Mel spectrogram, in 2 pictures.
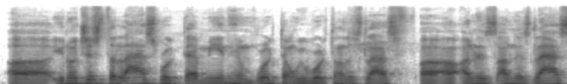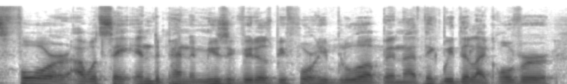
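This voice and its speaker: Fast, with hardly any pauses, this man's lowish, darkish voice keeps a steady tone. He's a US comedian and music video director on a podcast, rambling through casual chat with lots of restarts and repeated words, cursing freely along the way.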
